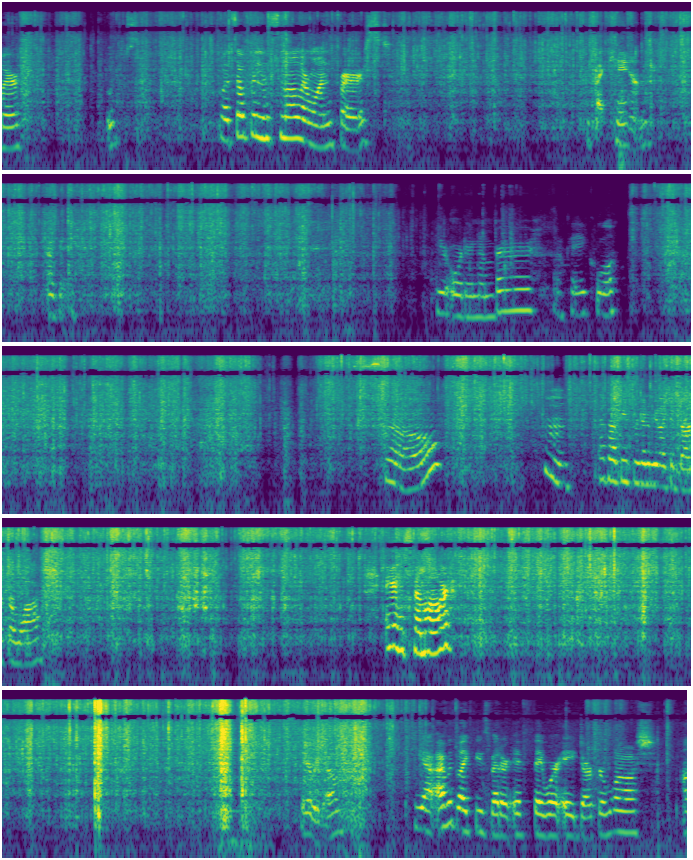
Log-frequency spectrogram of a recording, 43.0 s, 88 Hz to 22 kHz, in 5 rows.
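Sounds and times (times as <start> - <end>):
plastic mailer bag crinkling: 0.0 - 15.2, 16.5 - 40.6, 41.5 - 43.0.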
